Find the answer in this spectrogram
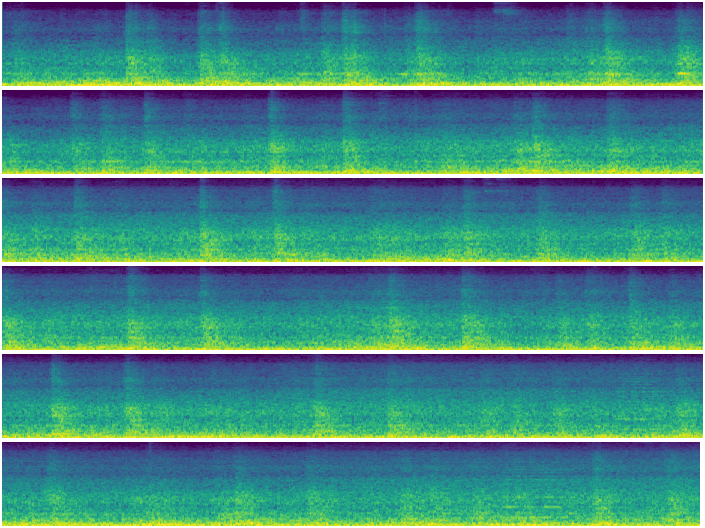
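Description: Southend Pier Railway train running along its track, heard from inside the carriage: a steady low rumble with irregular wheel clicks and rattles, which come thickest in the first few seconds.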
